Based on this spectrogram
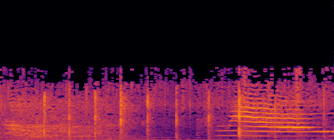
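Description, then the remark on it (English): A series of sharp, irregular taps gives way to a single drawn-out meow from a fat little cat, bright and tonal, filling the last second. No one speaks. “Look, there's that little pussycat again.”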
